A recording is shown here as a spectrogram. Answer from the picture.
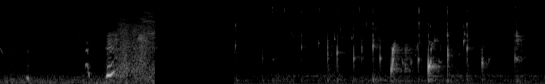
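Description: A short rising squeak about a second in, then, after a brief gap, a duckling paddling in shallow water: a scatter of small drips, plops and splashes.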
